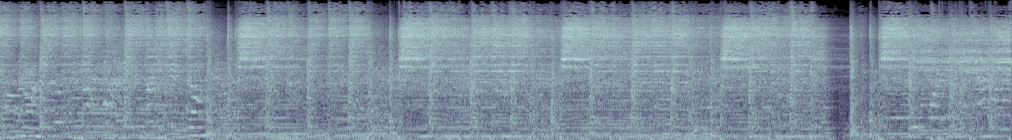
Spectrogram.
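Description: Rock band playing an instrumental passage live, with electric guitar, bass guitar and a drum kit pounding out a steady beat. Near the end the band stops for a split second, then comes straight back in.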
